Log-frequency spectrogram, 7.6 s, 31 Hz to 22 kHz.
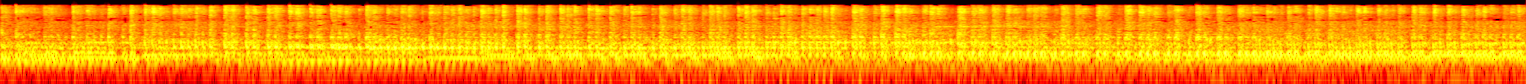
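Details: Yamaha DTR 125 two-stroke, engine from a 2007 electric-start bike, first start after new unrestricted Gilera SC CDI, new seals, powervalve fully open, 240 main jet, Big One exhaust; crisp idle picking up cleanly on throttle, even firing, no bogging, normal running.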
